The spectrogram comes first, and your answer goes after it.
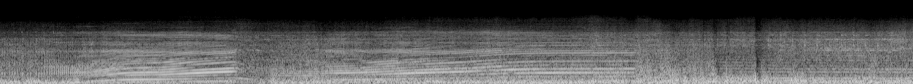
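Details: Air-cooled 103 Hybride moped with Airsal 65 kit, short belt and stiffer variator spring, carburetion richened, at full throttle: crisp two-stroke wail climbing cleanly through the revs without blubbering; now runs right, pulls well, though starting could be better.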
